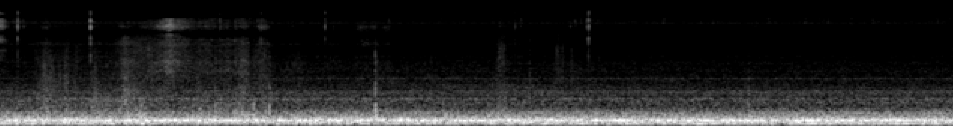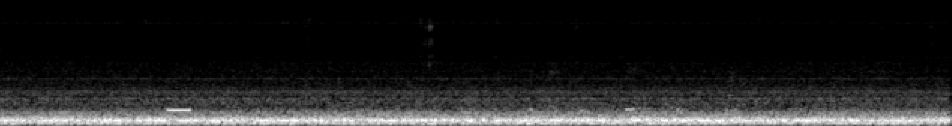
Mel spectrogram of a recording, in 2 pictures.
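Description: S-Bahn electric commuter train giving a steady, even low rumble.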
